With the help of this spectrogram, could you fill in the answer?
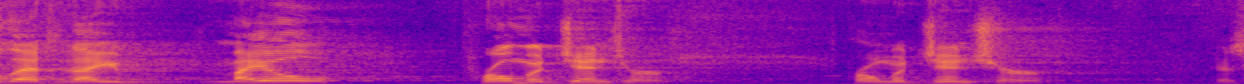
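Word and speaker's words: primogeniture: the birthright we call that today male ProMag ProMag genter is how that's pronounced and that is the right of the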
